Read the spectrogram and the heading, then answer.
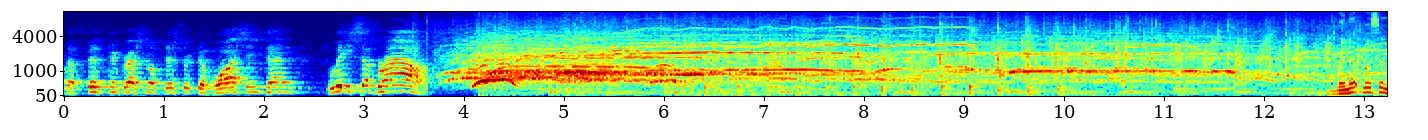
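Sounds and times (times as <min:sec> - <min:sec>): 
speech: 0:00.0 - 0:05.2, 0:12.7 - 0:13.2
crowd cheering after election result: 0:03.6 - 0:13.2.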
